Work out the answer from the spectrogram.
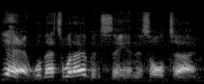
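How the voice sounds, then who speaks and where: Radio comedy guest: a sincere, rambling small-town cult father voiced by a man, relaxed and dark-toned. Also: mid-range voice, brisk, husky, rough recording. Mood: earnest. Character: earnest, folksy male priest of a rock cult. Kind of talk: comedic radio-play interview.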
